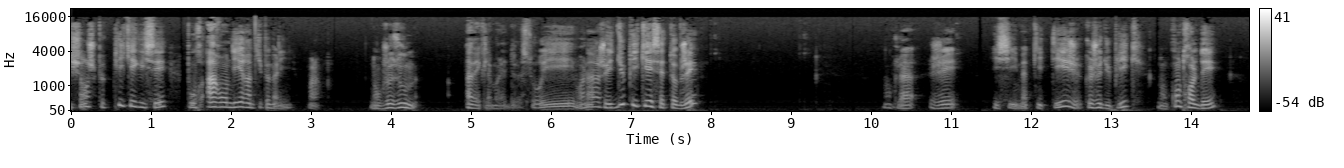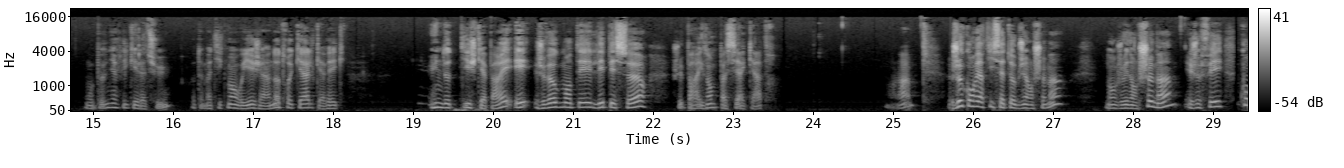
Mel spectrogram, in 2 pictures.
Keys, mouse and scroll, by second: 0.6-1.9 drag, 3.2 click, 5.2 middle click, 5.7 middle click, 6.1 middle click, 8.1 click, 9.1 click, 11.1 click, 15.6 click, 18.5-19.7 drag, 19.7 ctrl+z, 22.7 right click, 24.0 click, 28.2 click.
